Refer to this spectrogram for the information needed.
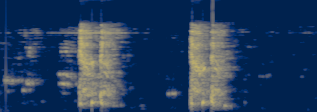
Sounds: Cough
